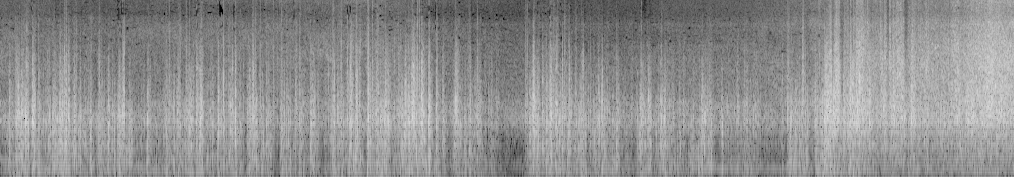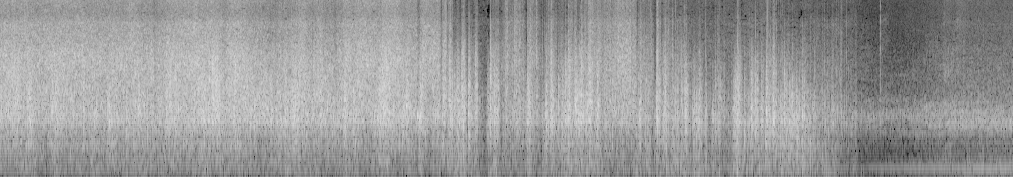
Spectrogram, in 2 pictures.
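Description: A car driving at speed, with wind rushing past and buffeting the microphone over the road noise in uneven gusts. Near the end the rush dies down, leaving a steady low hum from the car.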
